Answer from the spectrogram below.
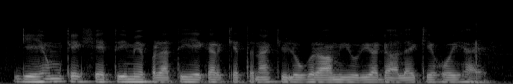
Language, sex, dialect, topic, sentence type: Maithili, male, Bajjika, agriculture, question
